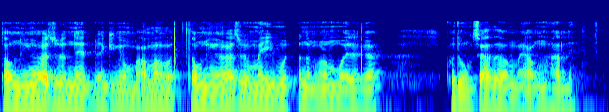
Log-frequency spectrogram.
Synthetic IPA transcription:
tawniŋaɡazunet̚beŋkiŋoba̰matawniŋaɡazumajmut̚pɐnamaɾɔmojɾɐɡa | kʰudoŋt͡ʃa̰dɐmaja̰wnɐɦalːe

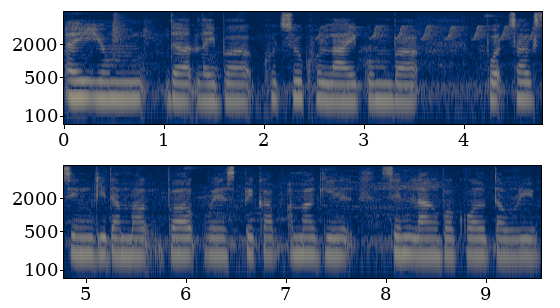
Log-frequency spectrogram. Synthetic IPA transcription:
ɐjːum | dɐlɐjbɐkʰut̚sukʰulajkumbɐ | pot̚sak̚siŋɡidɐmɐk̚bɐk̚wespikɐp̚ɐmɐɡi | sinlaŋbɐkoltɐwɾi

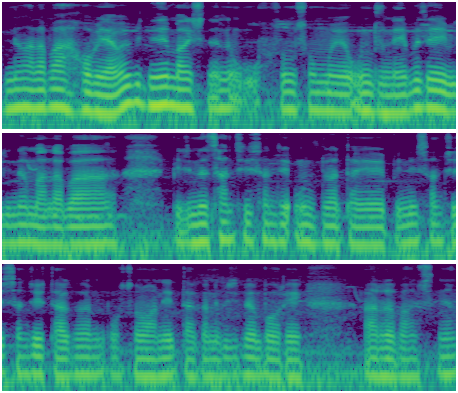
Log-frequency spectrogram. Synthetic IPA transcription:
bidinɯmalabaɦɔbjabɯbidinɯbaŋsinɯ̰nsumsɔmɯjʔṵndunajbɯzabidinɯmalabab̥ḭdinɯsansisanzejʔundunatʰajɯbinisansisanzetʰaɡɯnɔsɔɾanitʰaɡɯnbidinɯbawɾe | a̰ɾɯbaŋsinɯ

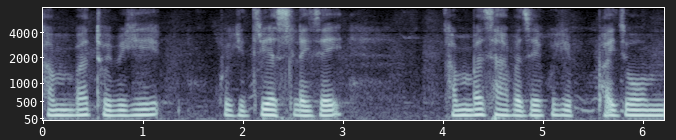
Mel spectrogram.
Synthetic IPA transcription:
kʰɐmbɐtʰojbɐɡi | ɐkʰojɡidɾeslɐjzɐj | kʰɐmbɐsabɐzɐjɐkʰojɡipʰa̰jd͡ʒom

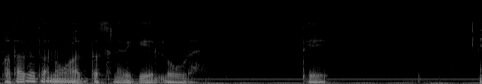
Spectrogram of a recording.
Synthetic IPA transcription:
pət̪aːkeːt̪ʊa̰ːnːũːa̰d̪əsneːd̪eːkeloːɽɛː | t̪eː

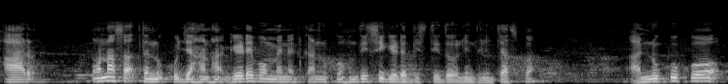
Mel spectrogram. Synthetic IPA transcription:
aɾ | ɔnasa̰ʔt̪ɛnuʔkud͡ʒaɦanɦa̰ʔɡɛɽɛbɔmɛnɛt̪̚ˀkanukuɦũnd̪isiɡɛɖɛbist̪id̪ɔlint̪liɲt͡ʃaskɔa | a̰ɾnukukɔ

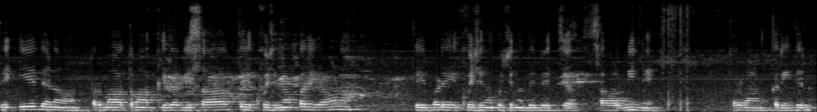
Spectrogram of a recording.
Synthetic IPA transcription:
t̪eːʔeːd̪eːnãːpəɾəmaːt̪mãːkʰːiːd̪aːʋiːsaːbt̪eːkʰʊʃnaːpəɾeːaːɦoːnaː | t̪eːbəɽeːkʰʊʃnaːkʰʊʃnãːd̪eːbɪt͡ʃsaːlmiːneː | pəɾəʋaːnkəɾiːd̪eːna

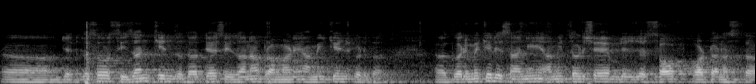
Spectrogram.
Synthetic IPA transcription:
d͡ʑed͡zəsɔsid͡zənt͡ɕeɲd͡ʑd͡zʱat̪at̪jasid͡zənapɾəmaɽ̃eam̤iːt͡ɕẽɲd͡ʑkəɾt̪a | ɡəɾmet͡ɕed̪isaniːam̤iːt͡səɽɕem̤əɳd͡ʑed͡ʑed͡ʑesɔfʈkɔʈənəst̪a

